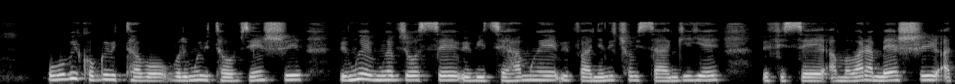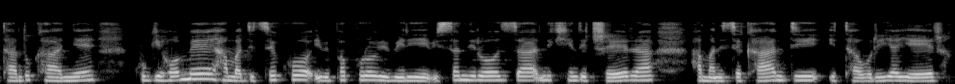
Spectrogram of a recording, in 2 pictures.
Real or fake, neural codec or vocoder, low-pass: real; none; 7.2 kHz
